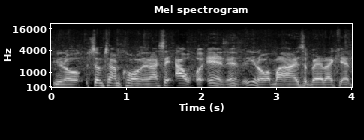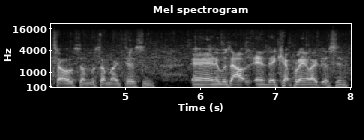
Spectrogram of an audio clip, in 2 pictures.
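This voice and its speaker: A man's voice: medium pitch, fairly even intonation, a little fast, fairly bright tone, highs cut off, a little hiss or hum. A man vlogging in a casual, rambling storytelling monologue, full of fillers and restarts and chuckling at his own stories. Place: living in the Philippines.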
